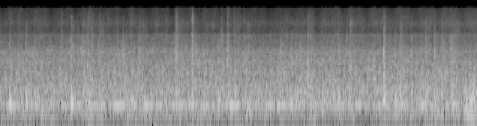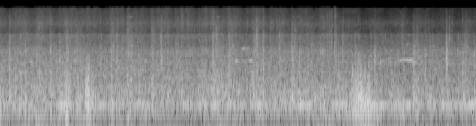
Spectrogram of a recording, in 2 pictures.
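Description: Open narrow-gauge railway carriage running along the track: a steady rumble and rattle of wheels on the rails, with a low hum throughout and a few louder thumps over the second half.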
